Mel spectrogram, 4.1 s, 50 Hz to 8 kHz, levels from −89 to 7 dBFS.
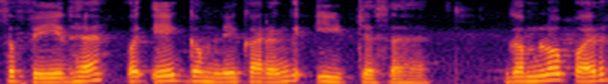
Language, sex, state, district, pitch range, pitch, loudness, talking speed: Hindi, male, Punjab, Pathankot, 145-175 Hz, 160 Hz, -15 LUFS, 175 wpm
